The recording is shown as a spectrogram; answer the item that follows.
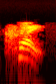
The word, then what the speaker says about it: Crites: Is it Kreitz or Kreitz, or how do we pronounce that? It's Kreitz, actually.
